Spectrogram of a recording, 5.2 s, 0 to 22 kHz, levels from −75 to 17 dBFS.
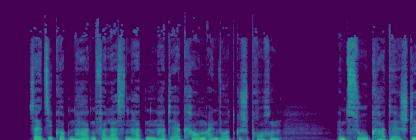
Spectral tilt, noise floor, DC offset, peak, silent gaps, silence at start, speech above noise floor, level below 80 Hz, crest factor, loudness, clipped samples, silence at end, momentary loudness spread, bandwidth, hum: -5 dB/octave; -55 dBFS; under 0.1%; -4 dBFS; none; 0.4 s; 35 dB; -62 dBFS; 16 dB; -21 LUFS; under 0.1%; 0 s; 7 LU; 19 kHz; none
